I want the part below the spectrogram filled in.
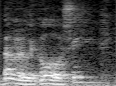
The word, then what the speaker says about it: Bela Lugosi: And the day that Bela Lugosi, now I'll pronounce him Eastern European, Bela Lugosi, okay, was introduced to us, he was always late, in the big sound studio, we're all waiting for him, okay?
